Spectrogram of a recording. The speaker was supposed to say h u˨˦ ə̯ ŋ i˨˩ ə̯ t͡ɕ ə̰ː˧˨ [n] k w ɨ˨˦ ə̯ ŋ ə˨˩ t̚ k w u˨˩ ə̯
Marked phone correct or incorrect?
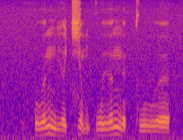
incorrect: m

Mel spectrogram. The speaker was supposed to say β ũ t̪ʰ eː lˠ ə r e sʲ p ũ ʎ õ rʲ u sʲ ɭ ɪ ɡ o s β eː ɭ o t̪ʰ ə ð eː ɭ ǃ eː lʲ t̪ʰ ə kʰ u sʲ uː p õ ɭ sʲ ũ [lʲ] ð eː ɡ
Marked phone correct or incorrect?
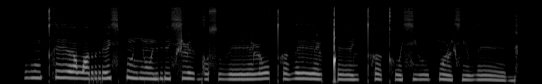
incorrect: none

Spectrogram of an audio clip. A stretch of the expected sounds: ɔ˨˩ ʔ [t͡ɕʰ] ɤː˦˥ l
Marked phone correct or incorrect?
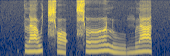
correct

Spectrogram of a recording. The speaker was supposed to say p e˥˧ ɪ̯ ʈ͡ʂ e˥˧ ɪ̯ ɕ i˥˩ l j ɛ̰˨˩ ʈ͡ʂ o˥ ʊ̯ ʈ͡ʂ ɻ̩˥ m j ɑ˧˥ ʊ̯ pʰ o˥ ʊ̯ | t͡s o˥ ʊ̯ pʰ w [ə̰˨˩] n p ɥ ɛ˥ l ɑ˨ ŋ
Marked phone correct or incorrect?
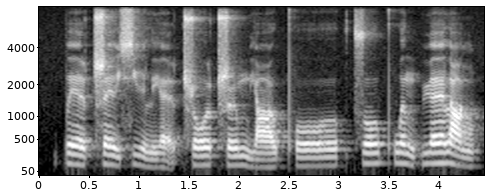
incorrect: ə˥˩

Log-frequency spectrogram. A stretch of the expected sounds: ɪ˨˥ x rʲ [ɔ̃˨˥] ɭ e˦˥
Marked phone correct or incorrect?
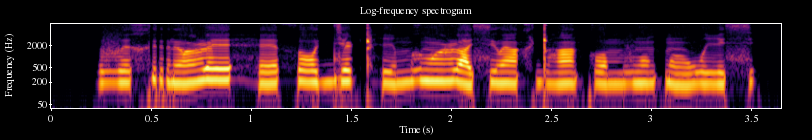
correct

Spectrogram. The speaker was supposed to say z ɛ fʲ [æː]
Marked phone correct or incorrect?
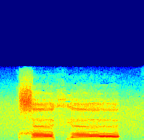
incorrect: ɛː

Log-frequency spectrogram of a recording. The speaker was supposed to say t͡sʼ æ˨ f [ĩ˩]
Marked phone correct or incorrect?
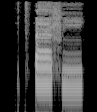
correct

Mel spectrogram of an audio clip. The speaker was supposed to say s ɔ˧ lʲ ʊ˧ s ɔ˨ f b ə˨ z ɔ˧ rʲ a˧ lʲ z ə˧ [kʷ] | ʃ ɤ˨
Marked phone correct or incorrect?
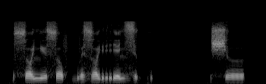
correct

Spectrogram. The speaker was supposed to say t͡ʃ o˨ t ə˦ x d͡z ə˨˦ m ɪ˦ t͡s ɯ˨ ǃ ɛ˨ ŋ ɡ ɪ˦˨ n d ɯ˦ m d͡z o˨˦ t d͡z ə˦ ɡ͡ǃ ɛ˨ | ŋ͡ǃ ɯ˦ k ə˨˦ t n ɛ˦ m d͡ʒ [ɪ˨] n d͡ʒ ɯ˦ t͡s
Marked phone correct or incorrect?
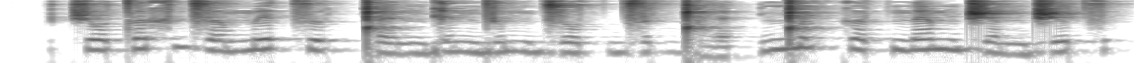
incorrect: ə˨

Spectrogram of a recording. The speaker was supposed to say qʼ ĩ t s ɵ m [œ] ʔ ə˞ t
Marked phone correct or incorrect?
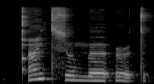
correct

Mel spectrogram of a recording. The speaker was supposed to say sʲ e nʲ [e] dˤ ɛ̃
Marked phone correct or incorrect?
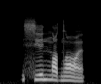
correct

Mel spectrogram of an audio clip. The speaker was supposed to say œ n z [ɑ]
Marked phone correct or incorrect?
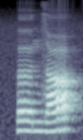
correct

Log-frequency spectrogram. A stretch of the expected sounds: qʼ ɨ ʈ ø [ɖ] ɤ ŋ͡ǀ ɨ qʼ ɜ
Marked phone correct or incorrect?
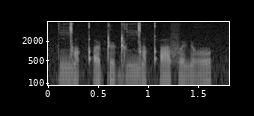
correct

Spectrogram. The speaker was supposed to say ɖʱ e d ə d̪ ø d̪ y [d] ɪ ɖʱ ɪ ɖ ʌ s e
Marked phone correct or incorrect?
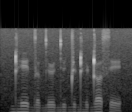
correct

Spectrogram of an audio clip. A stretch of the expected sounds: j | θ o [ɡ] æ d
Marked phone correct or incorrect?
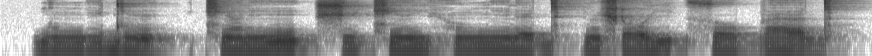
incorrect: b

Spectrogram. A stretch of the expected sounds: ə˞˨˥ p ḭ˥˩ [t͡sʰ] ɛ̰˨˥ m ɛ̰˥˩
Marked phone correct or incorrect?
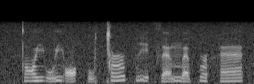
incorrect: t͡s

